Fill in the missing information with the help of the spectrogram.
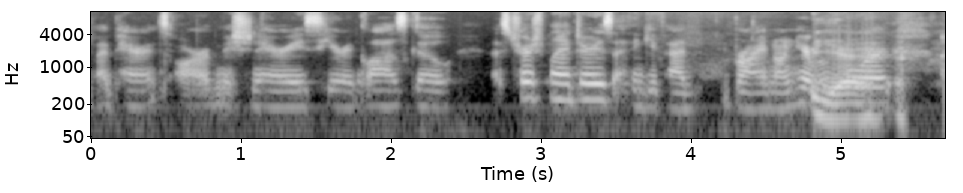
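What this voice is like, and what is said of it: American accent. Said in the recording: “I just grew up in Scotland with an American accent.”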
